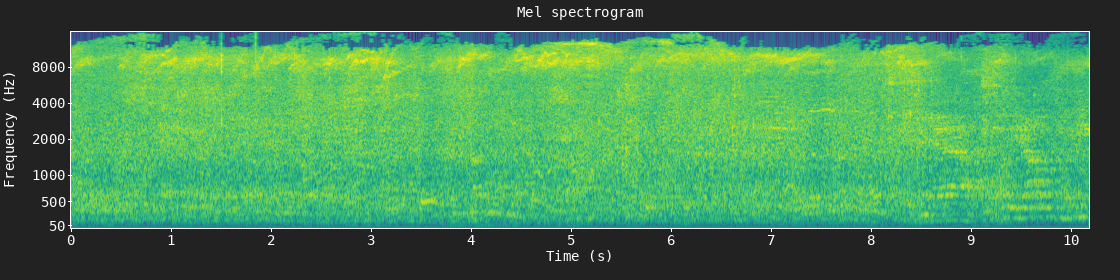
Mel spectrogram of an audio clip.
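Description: Small electric model cars whine as they race around a track.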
